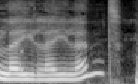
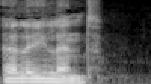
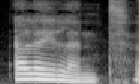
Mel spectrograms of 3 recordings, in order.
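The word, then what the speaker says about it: La La Land: No to będzie piosenka z filmu, ale jak dzisiaj wymawiamy w porannej audycji tytuł tego filmu? Leyland? – Nie, LA Land. – LA Land.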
